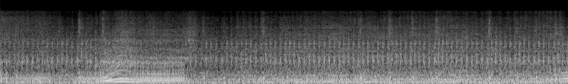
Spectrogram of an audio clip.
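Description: Lightweight push-start trail motorcycle on a dirt trail course in Bulacan, engine revving briefly near the start and then running on as a steady, rough drone throughout.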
